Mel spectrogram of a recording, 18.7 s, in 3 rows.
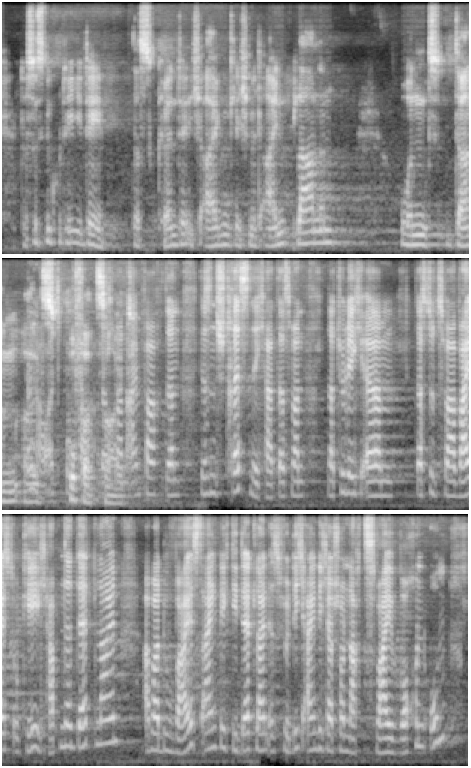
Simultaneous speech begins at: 6.6 s

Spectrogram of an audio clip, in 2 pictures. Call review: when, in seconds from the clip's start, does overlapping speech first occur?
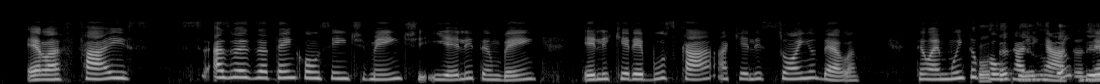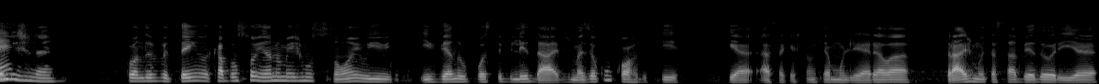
9.9 s

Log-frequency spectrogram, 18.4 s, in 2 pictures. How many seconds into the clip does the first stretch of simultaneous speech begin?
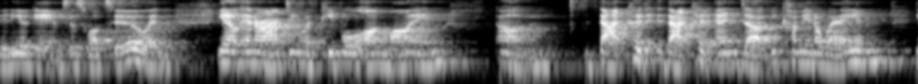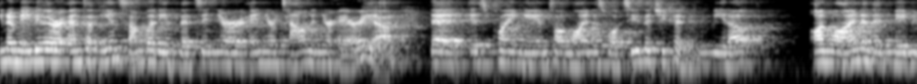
none

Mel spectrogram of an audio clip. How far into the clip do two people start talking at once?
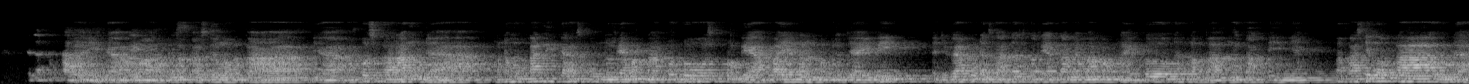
0.7 s

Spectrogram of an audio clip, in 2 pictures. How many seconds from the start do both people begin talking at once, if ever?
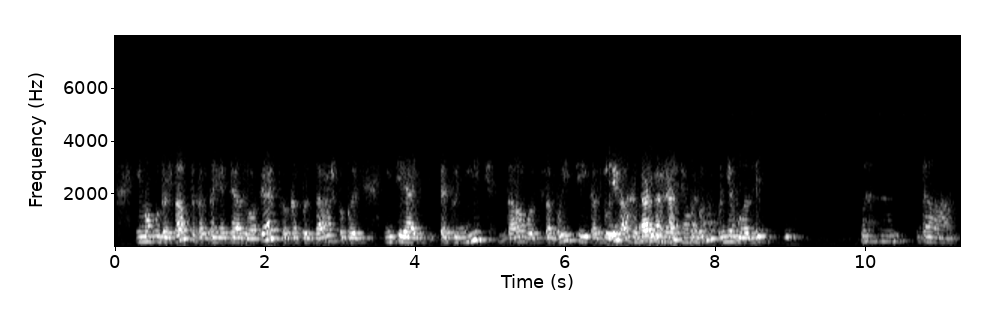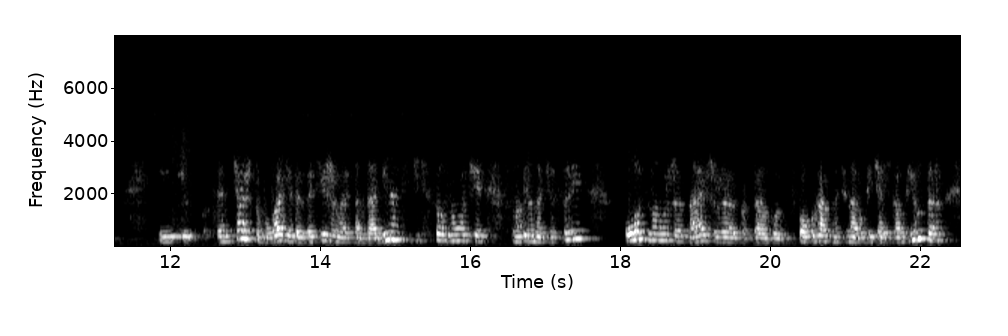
6.4 s

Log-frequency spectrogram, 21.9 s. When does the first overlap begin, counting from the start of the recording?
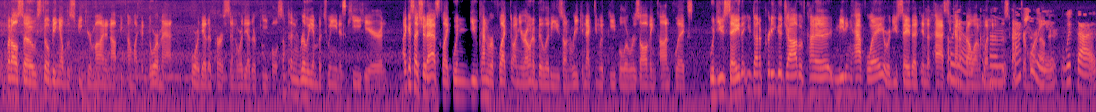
18.9 s

